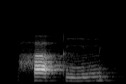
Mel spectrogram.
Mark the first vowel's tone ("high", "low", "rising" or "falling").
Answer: high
